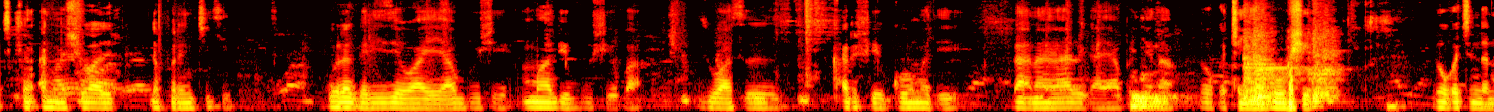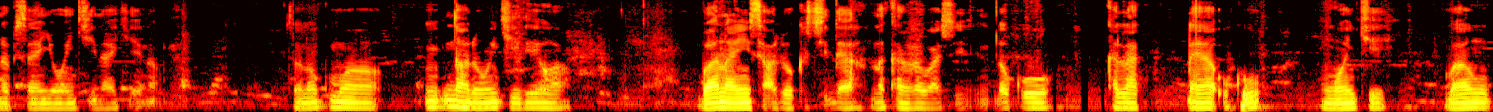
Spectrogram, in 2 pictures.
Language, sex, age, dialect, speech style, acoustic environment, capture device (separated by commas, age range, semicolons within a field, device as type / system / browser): Hausa, male, 25-34, Nigeria - Kano, happy, people talking, mobile / Linux / Chrome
